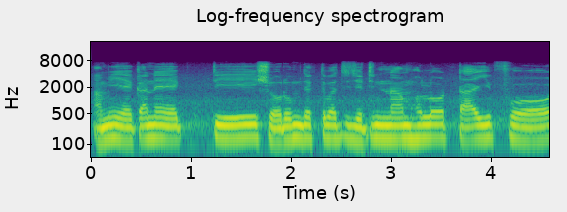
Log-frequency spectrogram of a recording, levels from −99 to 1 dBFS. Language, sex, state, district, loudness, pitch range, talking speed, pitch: Bengali, male, Assam, Hailakandi, -11 LUFS, 125-135 Hz, 130 wpm, 135 Hz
